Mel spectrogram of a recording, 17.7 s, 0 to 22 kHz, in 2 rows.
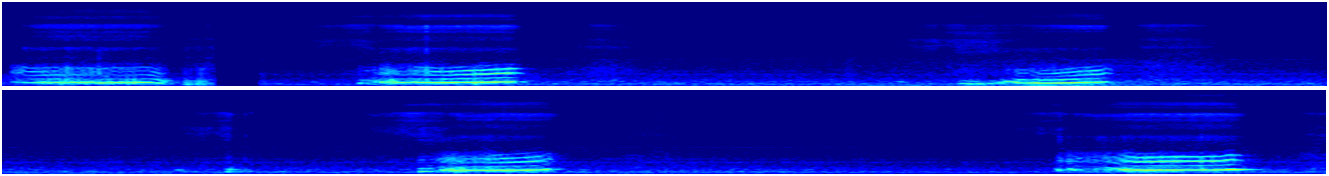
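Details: Fuku, an eight-year-old male English Bulldog of around 30 kg, sleeps and snores steadily: five rough, buzzy snores roughly every four to five seconds with soft breaths between.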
